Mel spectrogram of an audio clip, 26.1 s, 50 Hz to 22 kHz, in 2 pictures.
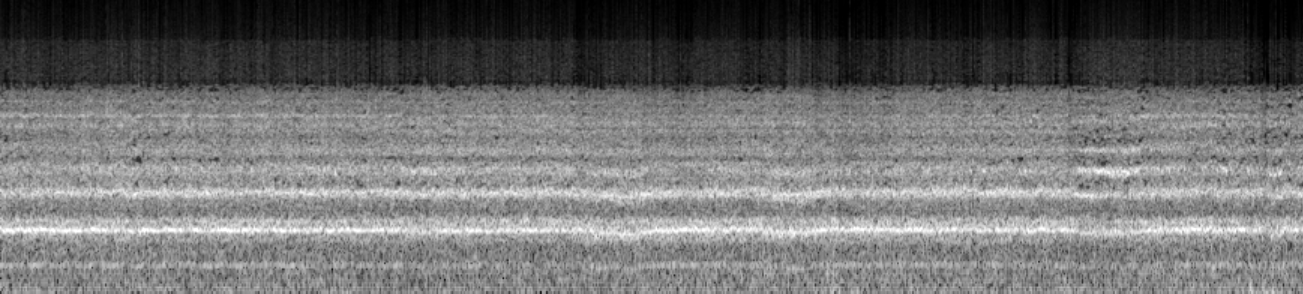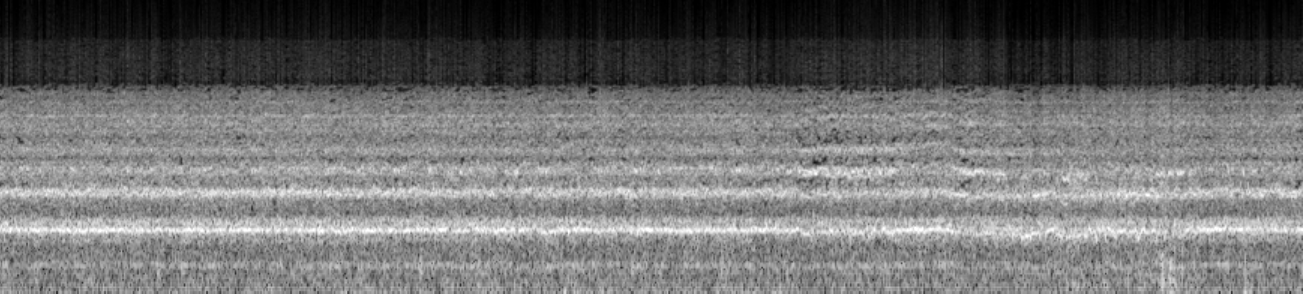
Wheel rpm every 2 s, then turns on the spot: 230, 240, 230, 230, 230, 230, 230, 230, 230, 230, 220, 210, 220.
none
